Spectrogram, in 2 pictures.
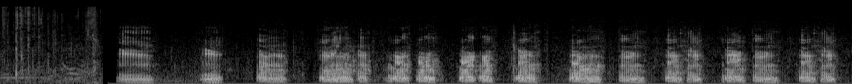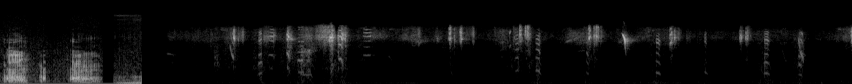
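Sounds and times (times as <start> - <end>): wild boar grunting: 1.2 - 9.6.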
